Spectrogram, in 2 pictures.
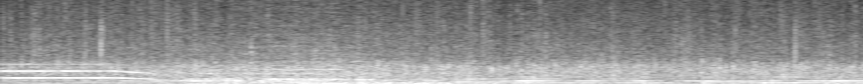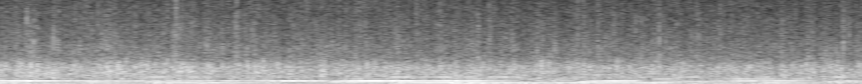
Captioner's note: audience applauding; wondrous music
